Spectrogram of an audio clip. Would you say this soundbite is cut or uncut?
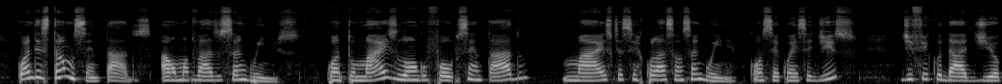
cut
